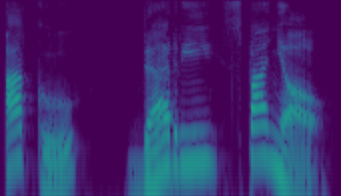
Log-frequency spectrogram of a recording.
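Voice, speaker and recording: Slow, lively phrase-drill reader. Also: medium pitch, dry recording, clean studio sound. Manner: slow, careful, each phrase repeated three times. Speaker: language teacher.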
